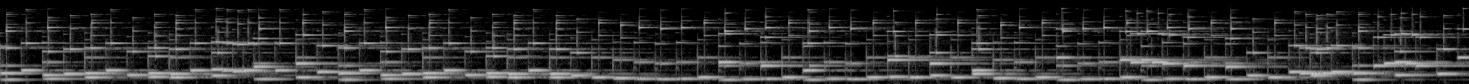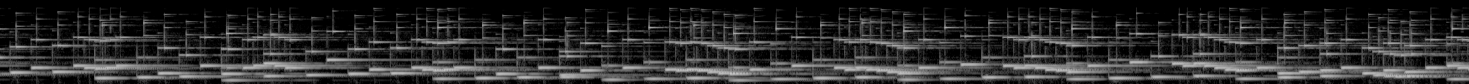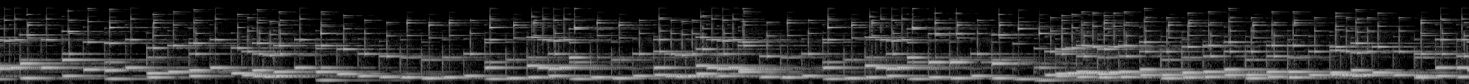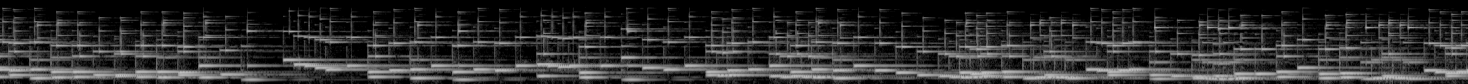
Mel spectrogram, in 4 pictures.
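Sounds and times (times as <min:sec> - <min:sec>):
music box playing a prelude in B minor: 0:00.0 - 0:58.7.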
